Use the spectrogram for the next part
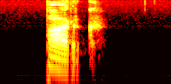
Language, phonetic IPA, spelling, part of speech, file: Polish, [park], park, noun, Pl-park.ogg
